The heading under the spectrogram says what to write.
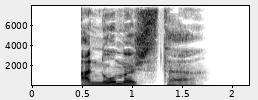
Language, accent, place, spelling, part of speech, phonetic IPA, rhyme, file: German, Germany, Berlin, anomischster, adjective, [aˈnoːmɪʃstɐ], -oːmɪʃstɐ, De-anomischster.ogg
- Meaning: inflection of anomisch: 1. strong/mixed nominative masculine singular superlative degree 2. strong genitive/dative feminine singular superlative degree 3. strong genitive plural superlative degree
